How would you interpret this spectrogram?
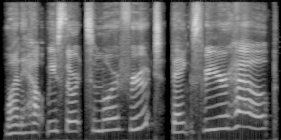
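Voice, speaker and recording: A woman's voice: high voice, expressive, moderate pace, a bit bright, no echo, clean studio sound. A woman playing a friendly small-town shopkeeper in a children's video game, cheerful and welcoming. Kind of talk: video game character acting.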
